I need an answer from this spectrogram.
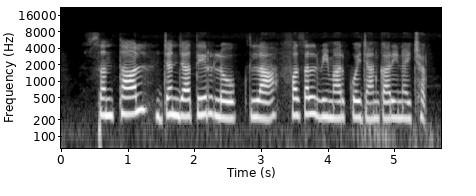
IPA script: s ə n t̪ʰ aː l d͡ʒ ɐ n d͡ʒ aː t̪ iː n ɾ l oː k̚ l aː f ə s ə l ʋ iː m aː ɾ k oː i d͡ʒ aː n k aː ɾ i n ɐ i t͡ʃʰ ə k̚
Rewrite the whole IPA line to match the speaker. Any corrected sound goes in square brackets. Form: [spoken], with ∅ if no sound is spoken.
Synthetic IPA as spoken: s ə n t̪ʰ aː l d͡ʒ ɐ n d͡ʒ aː t̪ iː [∅] ɾ l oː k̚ l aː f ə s ə l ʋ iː m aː ɾ k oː i d͡ʒ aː n k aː ɾ i n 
